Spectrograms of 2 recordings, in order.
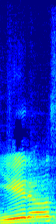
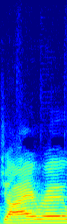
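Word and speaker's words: gyros: to Greece we are making some Yos and Yos as it's pronounced not gyro or jro or Euro it's y is how they say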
